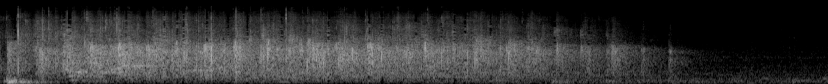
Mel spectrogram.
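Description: Audience applauding: dense clapping that starts all at once, holds for about five seconds, then thins out and dies away about seven seconds in.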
